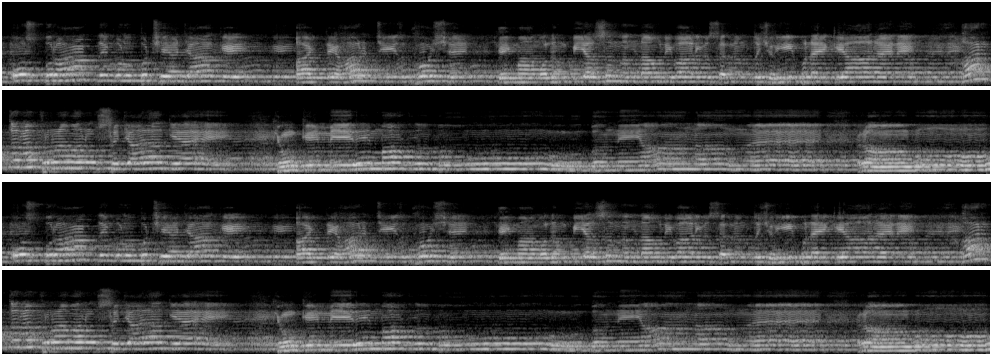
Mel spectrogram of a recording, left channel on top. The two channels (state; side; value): normal; both; correlation 0.88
